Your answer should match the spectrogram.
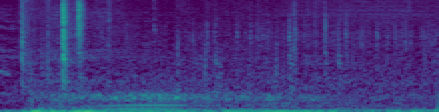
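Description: Car engine rumble played as a background effect for a driving scene in a tabletop role-playing game, a steady, low, continuous drone with no talk.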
